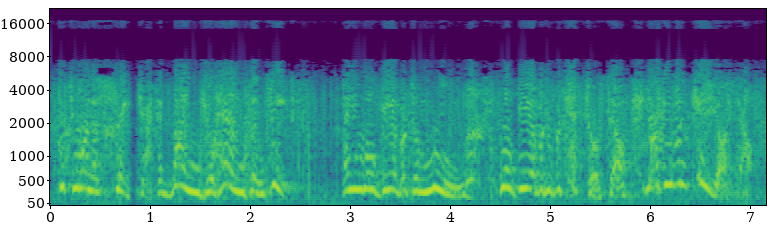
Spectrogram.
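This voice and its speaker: A woman's voice: sits high, big pitch swings, brisk, background noise. A woman playing a manipulative, menacing sister in an old radio melodrama, intense and domineering, on a vintage recording. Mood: menacing, urgent. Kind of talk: 1940s radio melodrama acting.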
